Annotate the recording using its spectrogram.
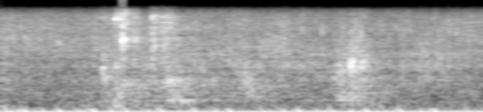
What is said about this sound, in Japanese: これを炒めます。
